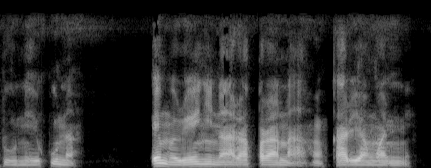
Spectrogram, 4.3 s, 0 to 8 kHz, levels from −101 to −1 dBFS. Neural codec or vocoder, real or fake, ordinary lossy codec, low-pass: vocoder, 22.05 kHz, 80 mel bands, WaveNeXt; fake; AAC, 48 kbps; 7.2 kHz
